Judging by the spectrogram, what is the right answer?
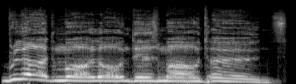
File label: Male Ogre; Bloodmaul Brute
